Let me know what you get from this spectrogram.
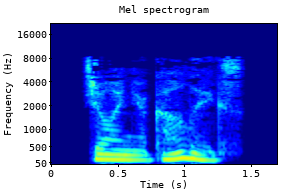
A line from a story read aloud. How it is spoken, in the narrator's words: Stellan murmured in a voice very like him, silky, calm, and articulate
